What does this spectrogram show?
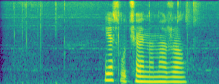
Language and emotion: Russian, neutral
